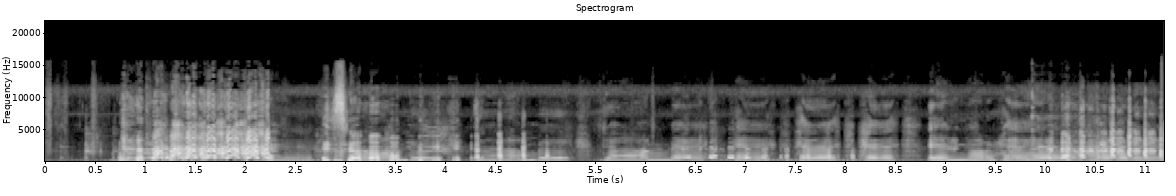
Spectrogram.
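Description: Young women laugh loudly close by.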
